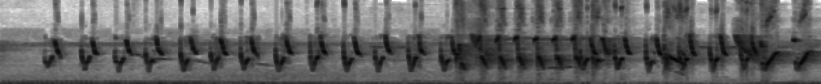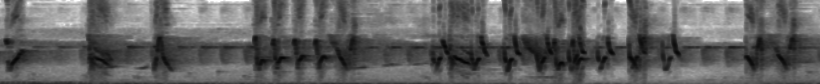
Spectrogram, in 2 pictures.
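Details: Bar-winged prinia in full ngebren song with six variations, a master recording for competition songbirds; a long, steady stream of rapid, sharp, high chirps in repeated rattling runs with only brief breaks.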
